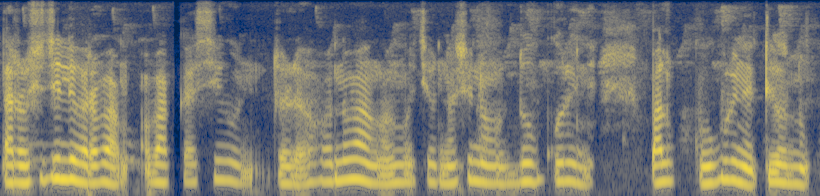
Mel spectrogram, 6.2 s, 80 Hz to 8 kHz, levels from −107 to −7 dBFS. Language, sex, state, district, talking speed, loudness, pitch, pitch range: Chakma, female, Tripura, Dhalai, 165 wpm, -21 LUFS, 225 Hz, 220-240 Hz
